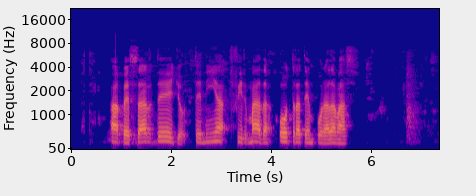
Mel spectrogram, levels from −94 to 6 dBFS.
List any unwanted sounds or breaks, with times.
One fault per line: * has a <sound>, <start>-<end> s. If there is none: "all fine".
all fine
